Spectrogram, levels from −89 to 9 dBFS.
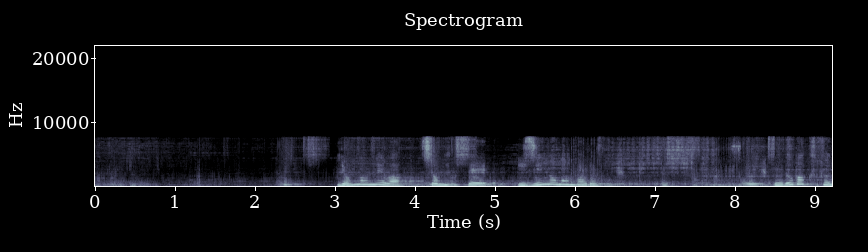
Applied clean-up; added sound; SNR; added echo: neural separator model SepFormer DNS4.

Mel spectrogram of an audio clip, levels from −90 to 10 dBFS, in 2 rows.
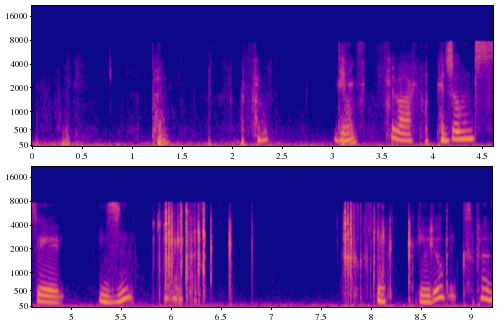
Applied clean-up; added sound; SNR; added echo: neural diffusion model UNIVERSE++.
